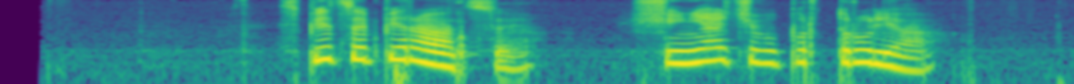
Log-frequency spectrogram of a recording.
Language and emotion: Russian, neutral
